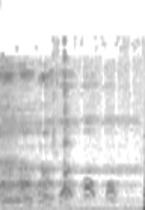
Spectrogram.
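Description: A goose-like magic bird honks in a quick series of nasal calls, several rising-and-falling honks in a row, fairly faint, ending with a short thump.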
